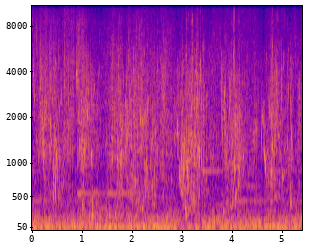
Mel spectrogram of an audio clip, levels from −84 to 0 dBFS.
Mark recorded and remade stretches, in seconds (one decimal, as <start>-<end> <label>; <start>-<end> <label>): 0.0-0.8 recorded; 0.8-2.3 remade; 2.3-5.4 recorded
